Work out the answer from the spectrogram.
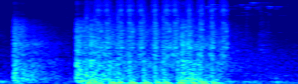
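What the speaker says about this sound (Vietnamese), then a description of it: "Hai team nó vẫn bắn nhau, chưa bắn xong đâu" Gunfire between two teams in a video game, a short burst followed by a longer rapid automatic volley, loud and dense, then cutting off, with no voices.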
